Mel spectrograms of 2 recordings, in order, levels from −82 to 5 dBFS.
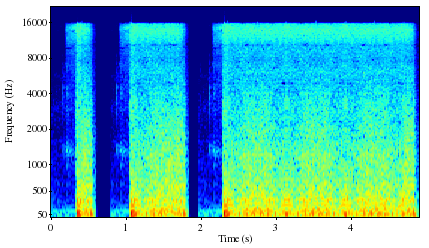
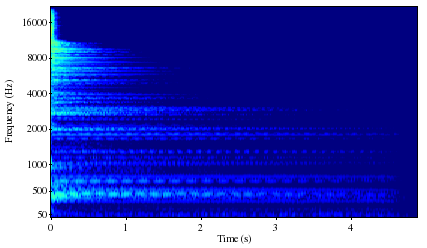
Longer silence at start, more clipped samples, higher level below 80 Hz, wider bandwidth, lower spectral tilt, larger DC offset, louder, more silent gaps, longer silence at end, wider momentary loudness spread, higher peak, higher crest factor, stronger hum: first, 0.2 s vs 0 s; first, 0.2% vs under 0.1%; first, -20 dBFS vs -76 dBFS; second, 17 kHz vs 19.5 kHz; first, -5.5 dB/octave vs 1.5 dB/octave; neither; first, -18 LUFS vs -36 LUFS; first, 0.61-0.76 s, 1.85-1.95 s vs none; second, 0 s vs 3.15 s; second, 5 LU vs 25 LU; first, 0 dBFS vs -4 dBFS; second, 16 dB vs 36 dB; neither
